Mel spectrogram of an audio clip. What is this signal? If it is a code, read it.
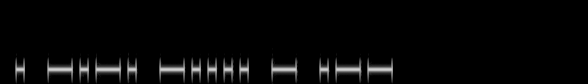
Morse code, heard as a keyed tone, about 15 wpm, 700 Hz. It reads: EC6TW
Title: DXCC-100 Call Signs - 5 Characters - Repeated 3x - 15wpm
